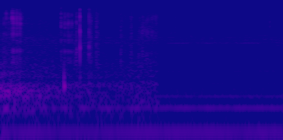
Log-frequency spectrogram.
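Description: Near silence: faint room tone with a few soft clicks about half a second in.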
